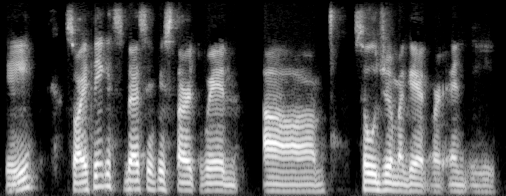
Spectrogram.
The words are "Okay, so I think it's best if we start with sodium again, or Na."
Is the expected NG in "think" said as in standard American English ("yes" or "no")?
yes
